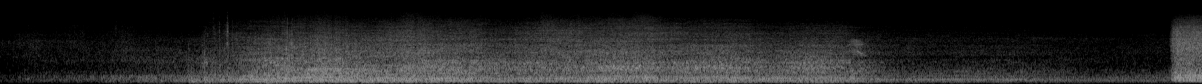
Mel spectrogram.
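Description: A pickup truck's engine revs hard as its tyres spin and churn through sand.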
